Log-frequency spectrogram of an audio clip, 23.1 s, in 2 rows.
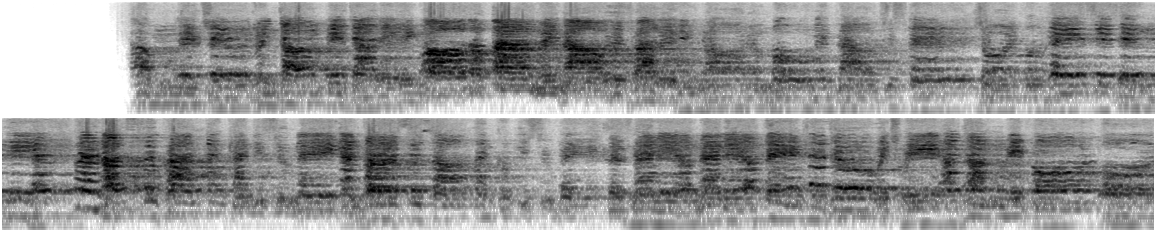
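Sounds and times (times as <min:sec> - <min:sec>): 
a cappella chorale singing: 0:01.3 - 0:23.0.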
